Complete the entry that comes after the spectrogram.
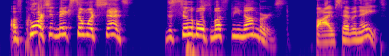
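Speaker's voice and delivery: hammed-up eureka; eureka excitement. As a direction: burst out with a sudden breakthrough. Eureka moment solving puzzle.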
